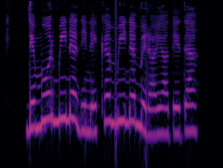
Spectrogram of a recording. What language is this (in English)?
Pashto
